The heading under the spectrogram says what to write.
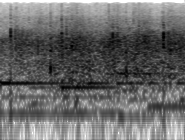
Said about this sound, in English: Hallelujah. Put your hands together.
